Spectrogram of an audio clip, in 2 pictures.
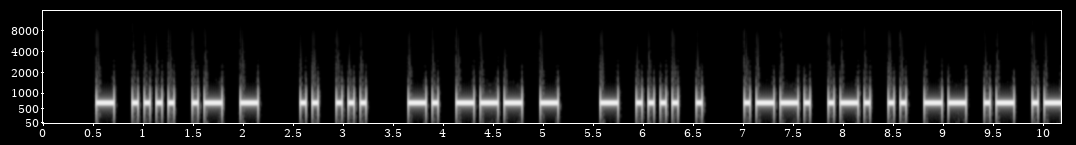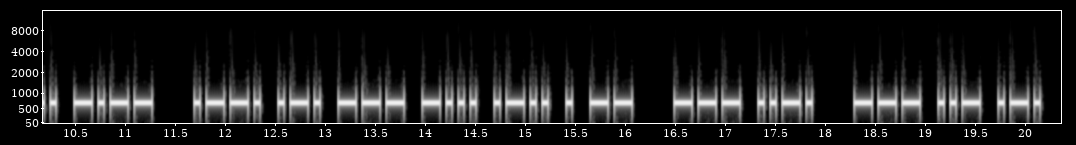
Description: Morse code, heard as a keyed tone, about 20 wpm, 700 Hz. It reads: THAT IS NOT THE PRIMARY PROBLEM OF OUR
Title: Sentences from Top 1000 Words - Review Part 5 - 20wpm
